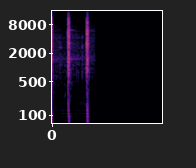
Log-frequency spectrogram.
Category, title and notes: Sound effects > Other mechanisms, engines, machines
Ratchet strap cranking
